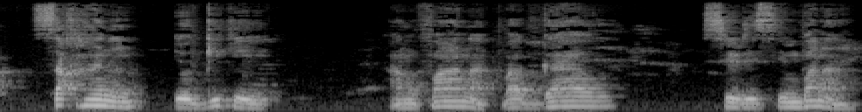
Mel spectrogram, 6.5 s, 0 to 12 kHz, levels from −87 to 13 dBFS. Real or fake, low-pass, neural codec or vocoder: real; 10.8 kHz; none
